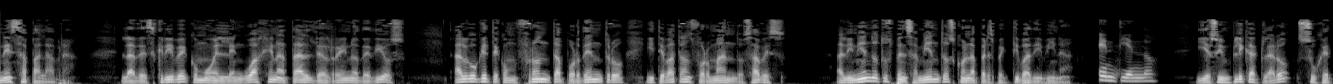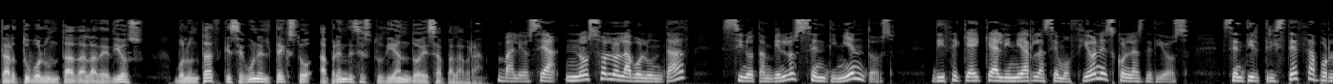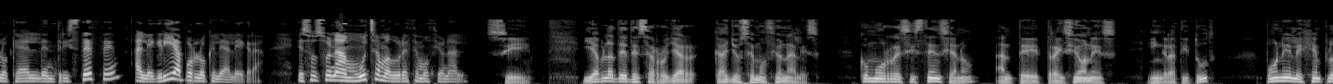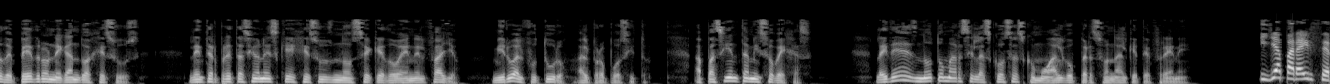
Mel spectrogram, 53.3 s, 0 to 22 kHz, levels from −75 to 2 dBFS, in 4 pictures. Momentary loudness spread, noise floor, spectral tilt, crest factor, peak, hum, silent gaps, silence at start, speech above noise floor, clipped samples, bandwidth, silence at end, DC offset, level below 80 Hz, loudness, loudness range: 12 LU; -80 dBFS; -5.5 dB/octave; 18 dB; 0 dBFS; none; 31.44-31.52 s; 0 s; 62 dB; under 0.1%; 8.8 kHz; 0 s; under 0.1%; -40 dBFS; -18 LUFS; 4 LU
